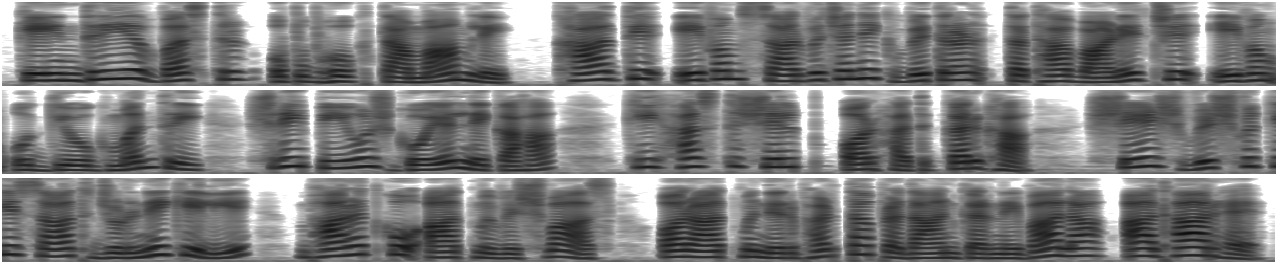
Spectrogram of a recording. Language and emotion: Hindi, neutral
